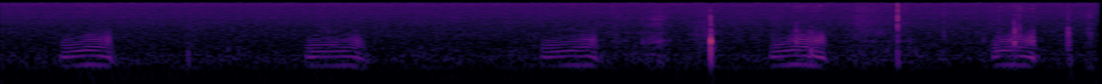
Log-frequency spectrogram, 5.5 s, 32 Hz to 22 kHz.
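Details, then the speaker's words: Pet guinea pig with a breathing problem: four brief, high-pitched squeaky noises about every 1.2 seconds, matching its breaths, with a few sharp clicks; abnormal noisy breathing. "Kenny's, why are you breathing like that?"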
